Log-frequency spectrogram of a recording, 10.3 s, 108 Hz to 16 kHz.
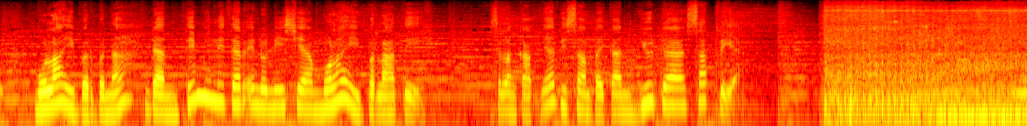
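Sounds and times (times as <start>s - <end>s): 
speech: 0.4s - 7.5s
Mi-17 military helicopter flying overhead: 8.2s - 10.2s.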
